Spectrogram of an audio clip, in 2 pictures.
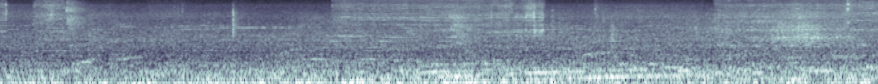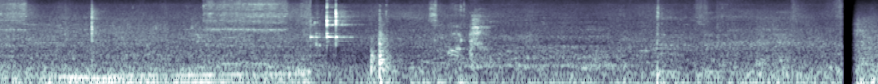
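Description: Aerosol cleaner sprayed in three bursts of a few seconds each, hissing over a steady low rumble, with a single sharp knock about two-thirds of the way through.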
